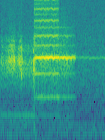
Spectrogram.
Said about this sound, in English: So leave a message at the beep, please.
